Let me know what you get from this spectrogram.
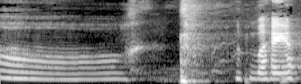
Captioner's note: laughing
